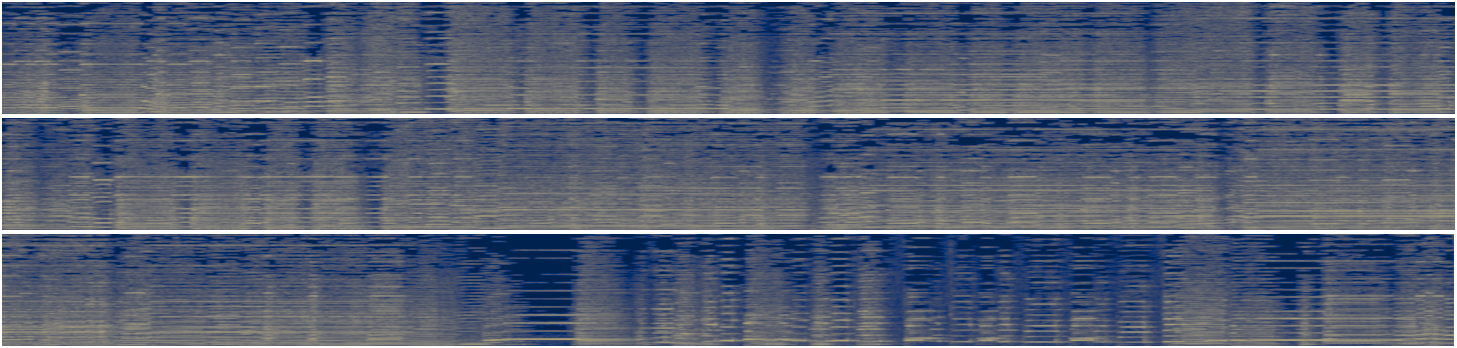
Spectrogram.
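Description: Piano accordion played solo: sustained chords under a melody, with a short pause near the end before a quieter, halting melodic phrase.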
